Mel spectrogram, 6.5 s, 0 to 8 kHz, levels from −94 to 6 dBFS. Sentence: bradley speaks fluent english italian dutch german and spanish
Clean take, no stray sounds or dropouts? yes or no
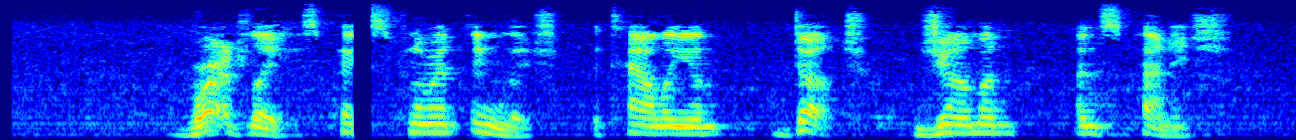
no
